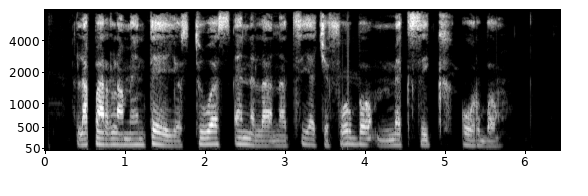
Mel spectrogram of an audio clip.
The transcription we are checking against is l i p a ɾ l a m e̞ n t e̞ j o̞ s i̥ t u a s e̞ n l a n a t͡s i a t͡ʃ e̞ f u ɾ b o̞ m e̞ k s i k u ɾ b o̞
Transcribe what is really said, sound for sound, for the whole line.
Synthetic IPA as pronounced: l a p a ɾ l a m e̞ n t e̞ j o̞ s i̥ t u a s e̞ n l a n a t͡s i a t͡ʃ e̞ f u ɾ b o̞ m e̞ k s i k u ɾ b o̞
